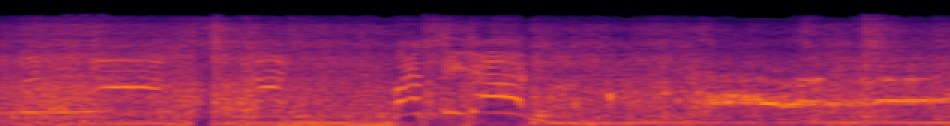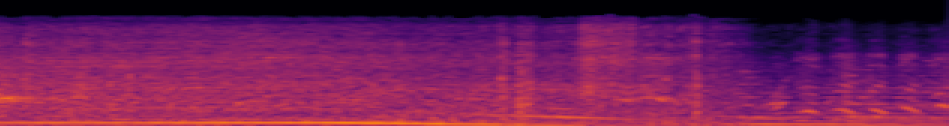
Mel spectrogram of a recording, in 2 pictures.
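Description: In a police pursuit of a car carrying narcotics, tires squeal and skid in long, loud screeches under engine noise, with excited voices talking over the chase.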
